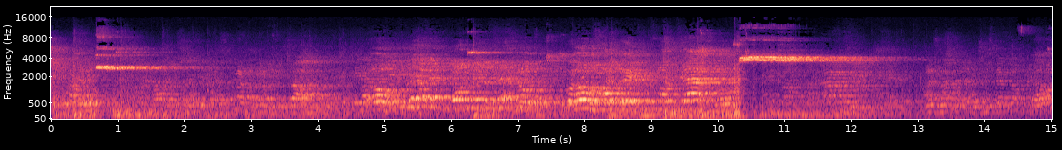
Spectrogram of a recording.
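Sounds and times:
players calling out: 0:00.1 - 0:13.2.

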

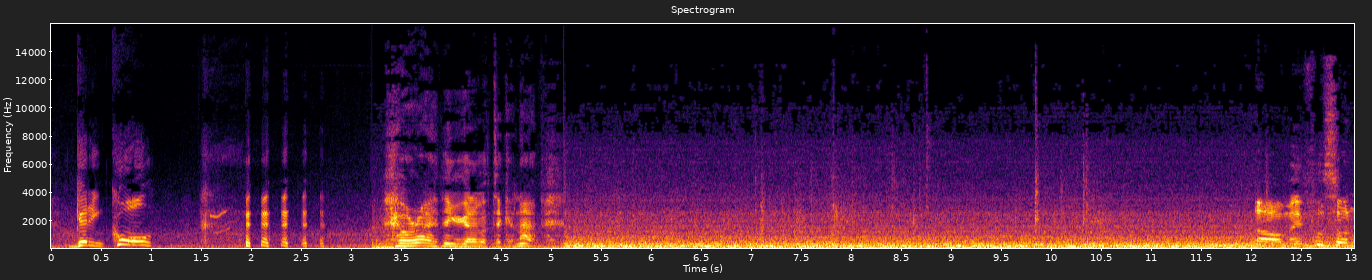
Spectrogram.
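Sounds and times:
idling engine in car cabin: 0:03.2 - 0:13.0.

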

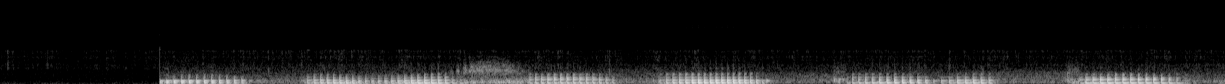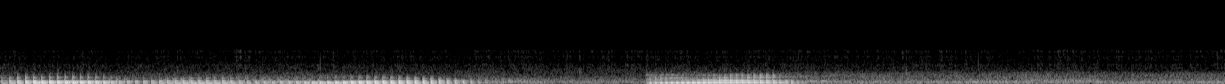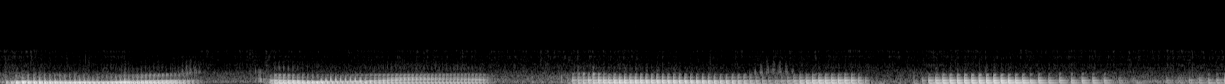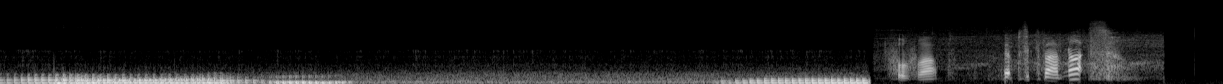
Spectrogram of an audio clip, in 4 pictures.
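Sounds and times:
slowed voices in deep groans: 0:01.6 - 0:17.4, 0:18.6 - 0:23.7, 0:24.4 - 0:42.1, 0:43.6 - 0:46.4.

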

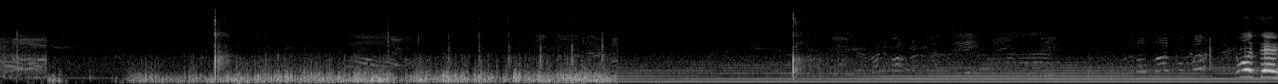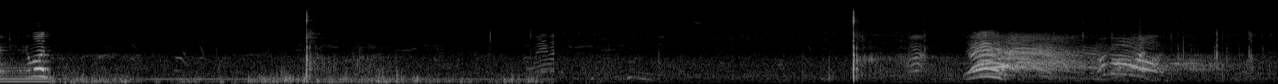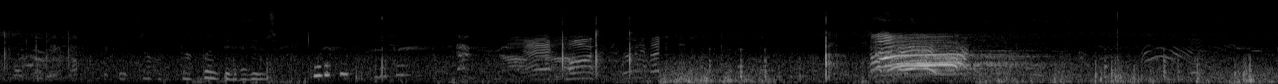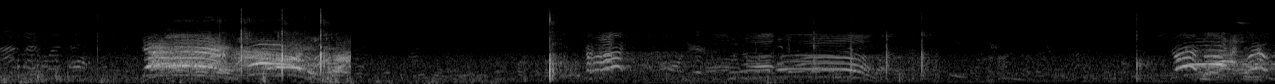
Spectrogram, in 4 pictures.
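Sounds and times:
rough uneven rumble: 0:00.4 - 0:18.3
bat striking ball: 0:02.1 - 0:02.4, 0:07.6 - 0:09.6, 0:14.1 - 0:16.6, 0:21.3 - 0:21.6
cricket bat striking ball: 0:02.1 - 0:02.4, 0:15.7 - 0:16.6
steady hum: 0:05.2 - 0:18.4
players shouting: 0:22.4 - 0:24.9.

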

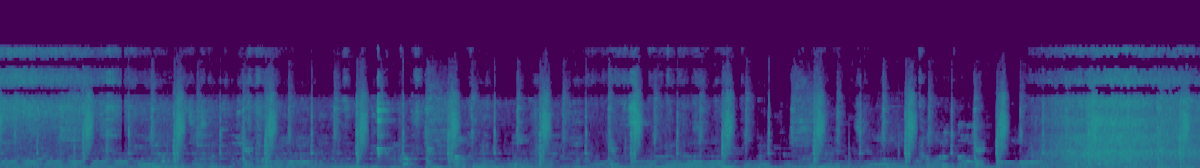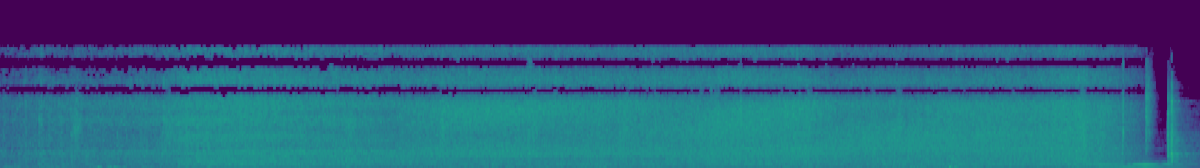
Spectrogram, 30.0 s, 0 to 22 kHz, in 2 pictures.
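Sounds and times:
sea waves washing onto beach: 0:13.0 - 0:29.4
wind buffeting microphone: 0:13.1 - 0:28.8.

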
